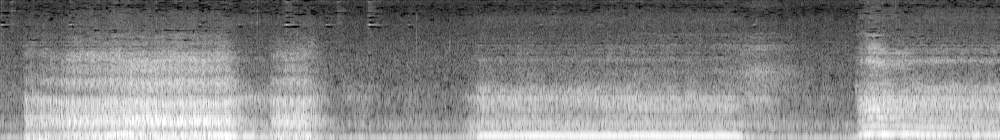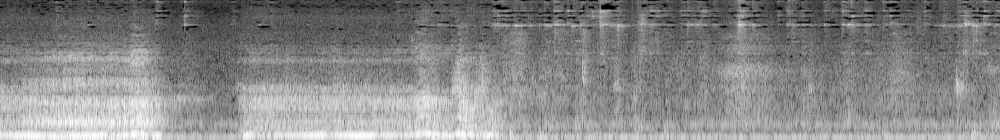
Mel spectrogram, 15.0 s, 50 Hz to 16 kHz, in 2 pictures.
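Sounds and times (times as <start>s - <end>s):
dog play-growling: 0.0s - 15.0s.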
